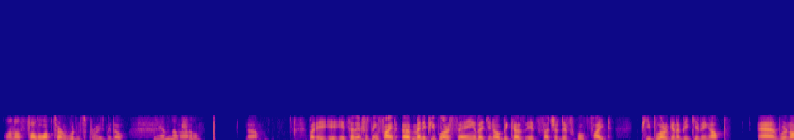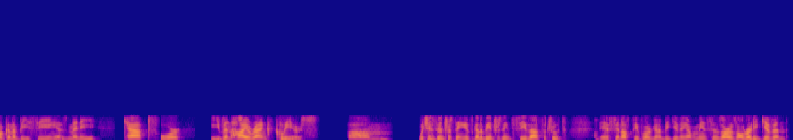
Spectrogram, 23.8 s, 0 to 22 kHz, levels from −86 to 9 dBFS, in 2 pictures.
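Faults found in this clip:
Packet loss with pitch repetition at 14.26 to 14.32 s, between "seeing as many caps" and "or even high rank". The sound briefly holds on a buzzy, repeated pitch period for 60 ms, which fits three lost 20 ms packets. Probable component: receiver-side loss concealment in the jitter buffer or decoder. A hard dropout would leave silence or a click. Here the gap is bridged by a sustained, slightly buzzy tone. Narrow G.711 line band, 250 Hz to 3.5 kHz, present throughout.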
